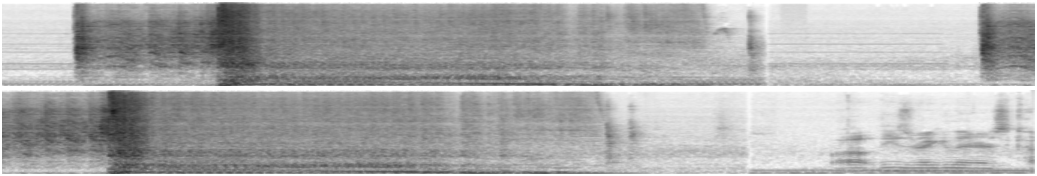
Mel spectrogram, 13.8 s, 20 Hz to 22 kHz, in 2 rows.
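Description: A supercharged LS3 V8 swapped into a 1985 Buick Regal G-body fires up twice and revs hard each time, loud and close. Between the starts the engine dies back to quiet, with some talk nearby.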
